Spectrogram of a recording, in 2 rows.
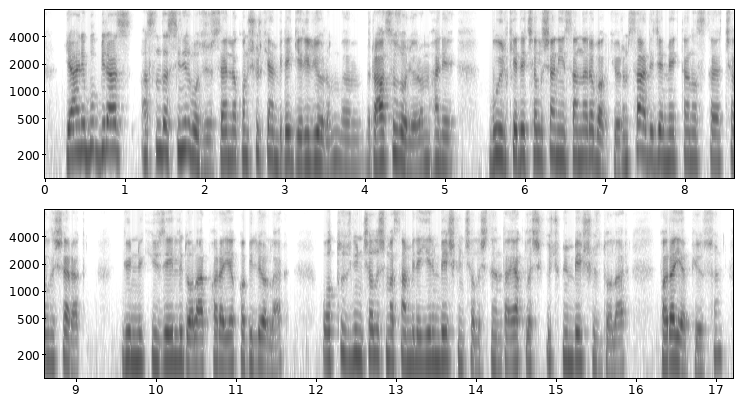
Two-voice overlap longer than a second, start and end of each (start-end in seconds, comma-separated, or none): none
